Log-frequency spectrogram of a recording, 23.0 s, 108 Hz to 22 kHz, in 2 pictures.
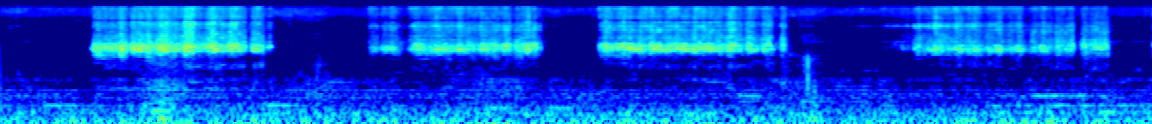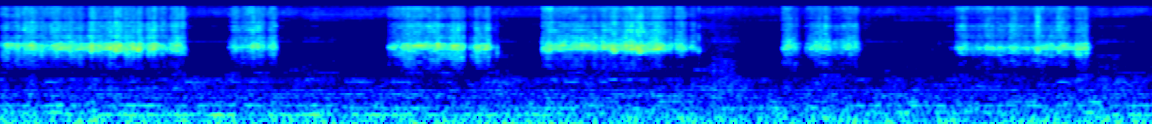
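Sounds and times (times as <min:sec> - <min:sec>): electric nail drill scraping: 0:00.9 - 0:02.8, 0:03.7 - 0:08.2, 0:08.9 - 0:14.4, 0:15.4 - 0:20.2, 0:21.0 - 0:22.6.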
